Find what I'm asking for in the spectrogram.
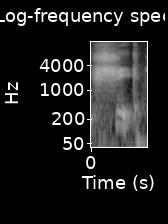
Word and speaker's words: Chic: I believe that's how you pronounce it. – That's what I would say. – Yeah, C-H-I-C, Chic.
